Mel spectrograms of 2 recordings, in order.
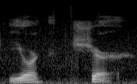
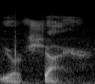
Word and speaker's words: Yorkshire: For any Americans reading this, Yorkshire is pronounced more like Yorkshire, not Yorkshshire.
